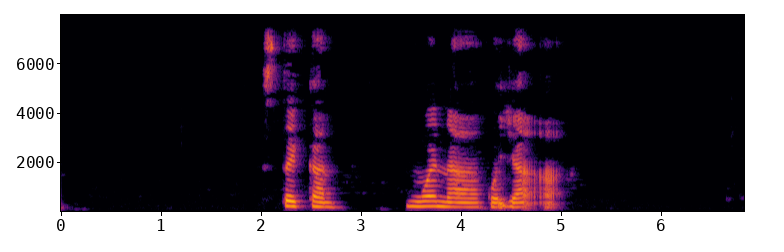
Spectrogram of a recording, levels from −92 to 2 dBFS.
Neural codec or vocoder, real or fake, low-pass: none; real; 7.2 kHz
